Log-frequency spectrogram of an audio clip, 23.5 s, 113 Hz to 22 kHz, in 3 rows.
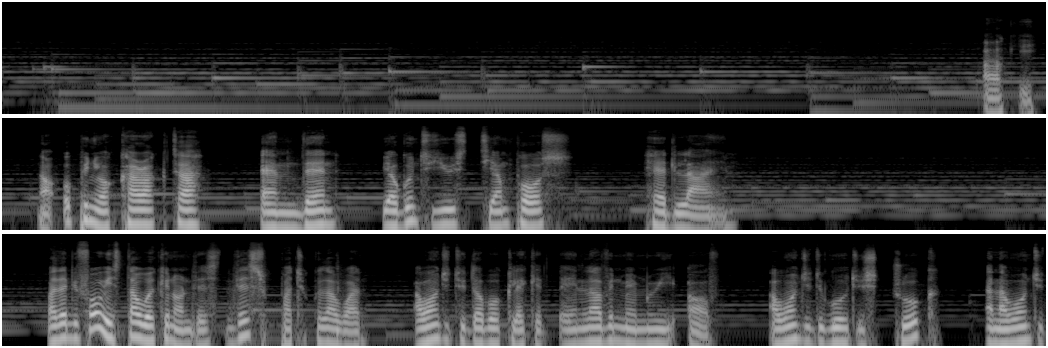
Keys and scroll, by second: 1.1 ctrl+v, 3.2 ctrl+d, 4.8 ctrl+d, 6.8 ctrl+v.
